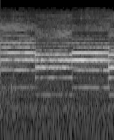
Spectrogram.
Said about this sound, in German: Es war gerade stressig mit dem Krankenwagen, weil man nicht genau wusste, wo der her sollte und gleichzeitig ist hat grün bin immer verunsichert, weil man ja nicht weiß, auch wie die Autos darauf reagieren.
